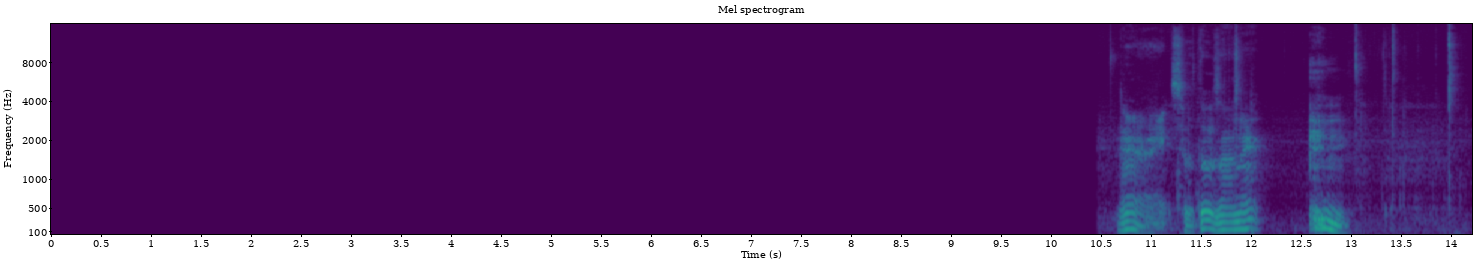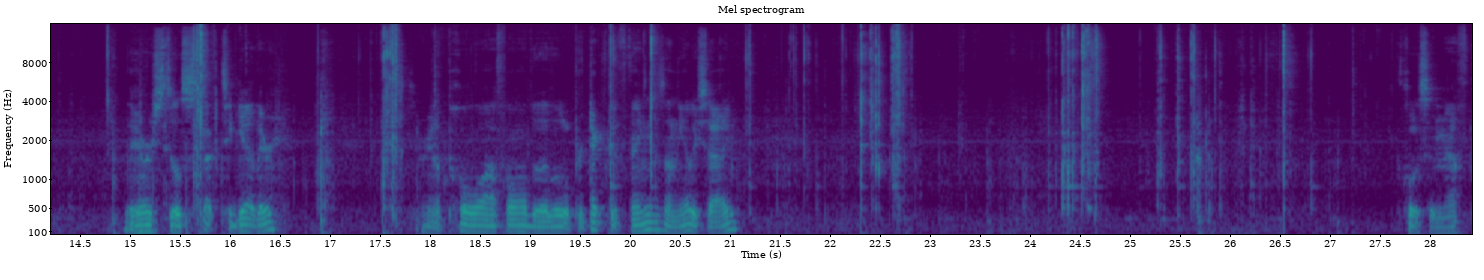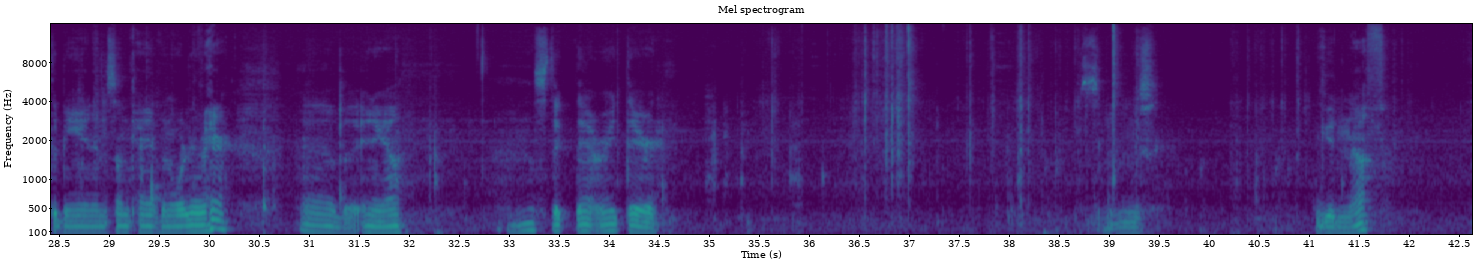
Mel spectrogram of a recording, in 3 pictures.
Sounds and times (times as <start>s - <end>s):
Speech: 10.6s - 12.2s, 14.9s - 16.6s, 17.8s - 21.2s, 27.7s - 30.3s, 30.9s - 32.0s, 33.0s - 34.6s, 38.7s - 39.6s, 41.1s - 41.9s.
